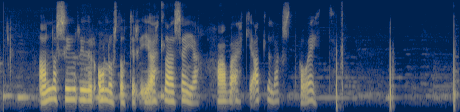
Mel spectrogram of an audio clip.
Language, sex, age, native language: Icelandic, female, 30-39, Icelandic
